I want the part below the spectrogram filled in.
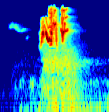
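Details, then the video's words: Lovebird uttering one loud, piercing, screechy chirp of two linked notes lasting under half a second, with no other sounds around it. "Love birds Sounds"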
